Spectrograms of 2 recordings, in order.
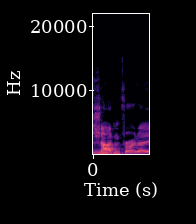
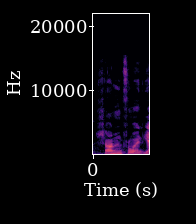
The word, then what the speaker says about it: Schadenfreude: Schadenfreude? You know what I mean. – Schadenfreude, yeah. – Schadenfreude.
